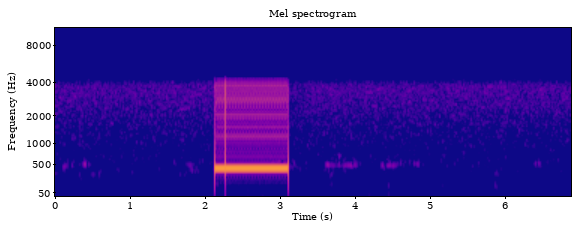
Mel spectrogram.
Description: Ringback tone (Europe, 425 Hz).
